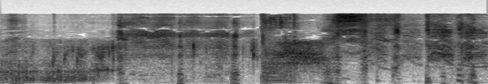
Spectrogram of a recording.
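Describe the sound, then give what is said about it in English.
A comedic fart sound effect from a sound effects box plays, a rough, sputtering low rumble followed by several short, raspy bursts, loud, with no talking over it. “No farts. I think she made a mistake.”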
